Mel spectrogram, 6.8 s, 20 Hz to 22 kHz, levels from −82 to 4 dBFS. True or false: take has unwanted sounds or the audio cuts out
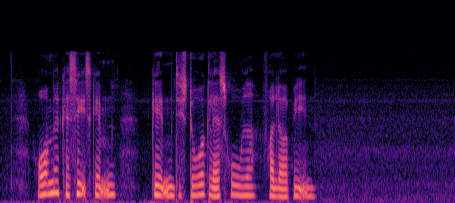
false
